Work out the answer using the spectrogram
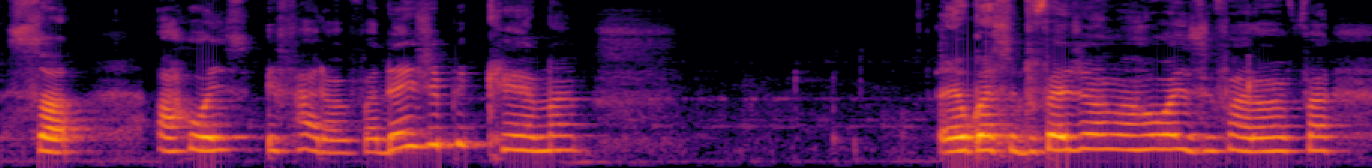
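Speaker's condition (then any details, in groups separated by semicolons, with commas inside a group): Cerebral palsy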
